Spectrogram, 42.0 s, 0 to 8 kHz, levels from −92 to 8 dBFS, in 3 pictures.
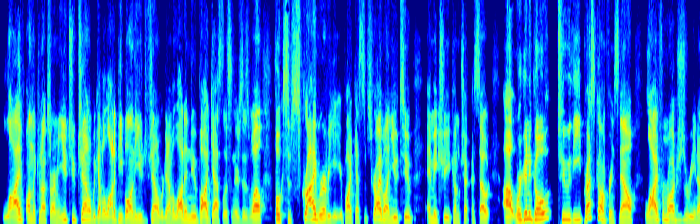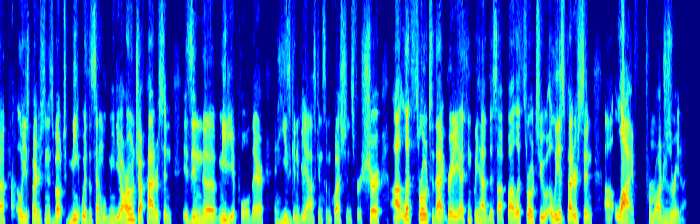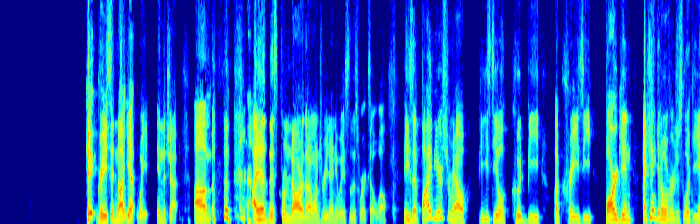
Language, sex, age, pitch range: English, male, 20-39, 140-185 Hz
